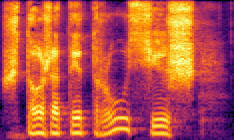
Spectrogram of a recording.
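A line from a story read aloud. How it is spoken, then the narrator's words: Angry growl. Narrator (Russian): рычал злой голос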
